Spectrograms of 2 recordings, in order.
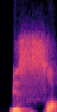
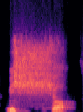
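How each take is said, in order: First: The middle consonant is a plain s sound. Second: The middle consonant is an sh sound. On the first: The speaker calls it right. "Yang tepat itu patokannya S ya" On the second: The speaker calls it wrong. "bukan jadi bisyo"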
